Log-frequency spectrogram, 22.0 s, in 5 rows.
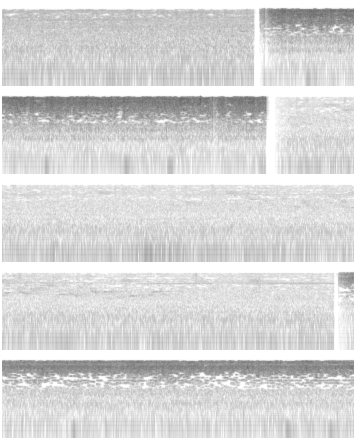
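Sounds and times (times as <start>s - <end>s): tomatoes sizzling in oil: 2.7s - 7.8s, 17.4s - 22.0s.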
